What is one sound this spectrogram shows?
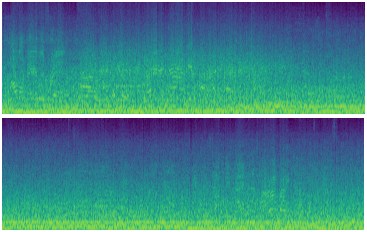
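A man talks loudly over the engine noise, close by.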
